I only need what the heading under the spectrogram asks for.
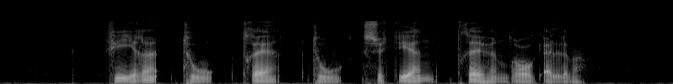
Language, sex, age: Norwegian, male, 38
